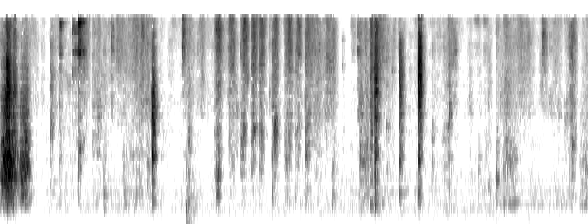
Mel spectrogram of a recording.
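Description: Spoons and forks scraping and clinking against plates during a meal, in scattered short clicks and scrapes, a few of them sharper.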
